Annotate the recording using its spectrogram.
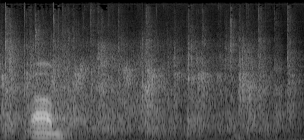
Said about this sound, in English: You're allowed to clap, you know. That's cool.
